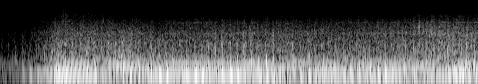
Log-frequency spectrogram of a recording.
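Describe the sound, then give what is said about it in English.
A helicopter searches over water at night, its rotor rising quickly to a loud, steady chopping thrum that holds throughout. “A searchlight from the helicopter flashes across the water.”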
